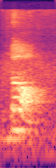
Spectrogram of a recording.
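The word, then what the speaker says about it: dough: आटा फ्लर गीला आटा ड इसके प्रोनंसिएशन ड डी ओ यू जी एच ड मींस गीला आटा आटा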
